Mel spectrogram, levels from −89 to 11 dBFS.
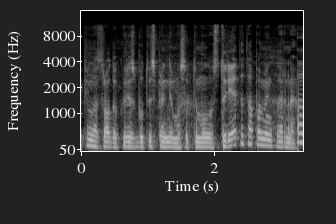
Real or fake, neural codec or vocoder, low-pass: real; none; 10.8 kHz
